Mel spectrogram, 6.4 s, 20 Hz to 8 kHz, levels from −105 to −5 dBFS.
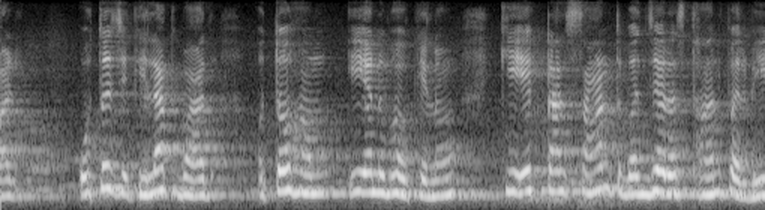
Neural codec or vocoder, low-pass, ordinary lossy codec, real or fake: none; none; none; real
